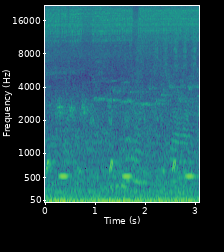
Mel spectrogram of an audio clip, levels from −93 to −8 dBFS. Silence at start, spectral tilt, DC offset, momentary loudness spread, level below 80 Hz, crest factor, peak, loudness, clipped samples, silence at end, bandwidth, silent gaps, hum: 0 s; -4 dB/octave; under 0.1%; 2 LU; -32 dBFS; 16 dB; -12 dBFS; -27 LUFS; under 0.1%; 0 s; over 20 kHz; none; none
